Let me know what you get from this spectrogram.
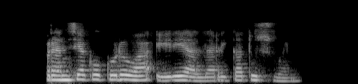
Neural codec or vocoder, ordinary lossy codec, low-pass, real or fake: none; AAC, 32 kbps; 7.2 kHz; real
